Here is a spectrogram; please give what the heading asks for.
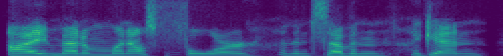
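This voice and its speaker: A woman in her thirties from Russia, hosting a casual home chat show and talking in a slow, halting way with many pauses. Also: high voice, little pitch movement, a bit bright, clean tone, dry recording. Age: 30s. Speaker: host.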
